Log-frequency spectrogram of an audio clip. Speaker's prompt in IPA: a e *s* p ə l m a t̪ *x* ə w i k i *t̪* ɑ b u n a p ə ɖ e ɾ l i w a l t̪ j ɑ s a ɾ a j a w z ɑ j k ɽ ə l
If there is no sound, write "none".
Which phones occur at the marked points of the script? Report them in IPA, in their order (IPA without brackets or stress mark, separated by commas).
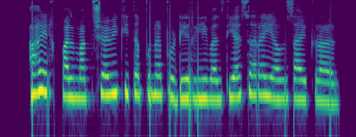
x, ʃ, t̪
